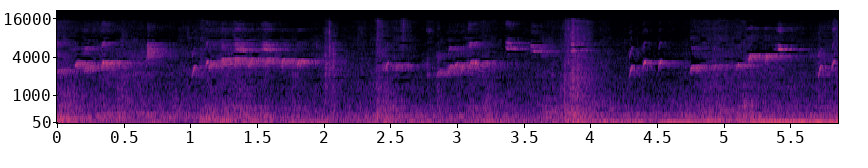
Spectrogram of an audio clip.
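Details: European goldfinches, a pair, giving short bright twittering phrases at intervals, mixed with clicks, a knock and a strong low-pitched background rumble.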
